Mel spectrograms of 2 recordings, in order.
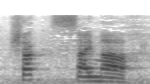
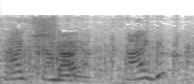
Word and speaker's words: Chag Sameach: Thank you so much again, and Chak Saimach. It could be pronounced better. Chag Sameach. Chag Sameach.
